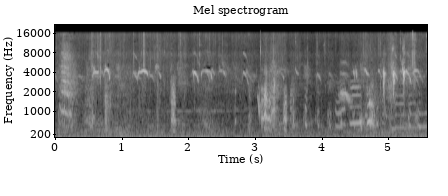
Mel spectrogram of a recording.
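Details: Red junglefowl kept on a farm in Cambodia: soft, fairly distant high peeping notes, curved and repeated, with occasional louder clucks and rustling noises.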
